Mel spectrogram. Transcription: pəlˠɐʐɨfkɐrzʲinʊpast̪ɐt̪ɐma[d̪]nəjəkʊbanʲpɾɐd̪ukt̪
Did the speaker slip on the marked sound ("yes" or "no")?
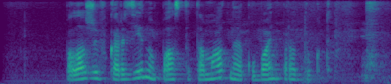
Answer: yes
